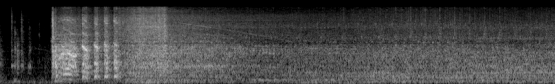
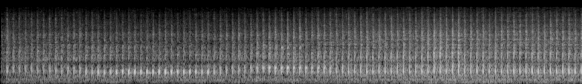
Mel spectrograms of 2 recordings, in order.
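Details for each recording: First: Honda Odyssey after replacing a dry timing belt tensioner that caused engine noise: brief crank, catches quickly, then a quiet, smooth, even idle with no ticking or squeal. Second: Honda Odyssey engine at idle: a rapid, very regular ticking clatter of about two per second rides over a quiet idle, caused by a failing timing belt tensioner that was then replaced.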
